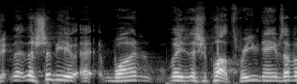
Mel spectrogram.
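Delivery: high and loud, bursting with an idea; excited outburst. Real, not acted.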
